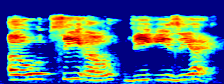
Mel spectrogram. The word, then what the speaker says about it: Xocoveza: spelling of this word, it's spelled Mexican because it's got an X as the first letter. Xocoveza. And I'm actually pretty proud of myself. I actually figured that's how it was pronounced once I kind of played around with the word.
